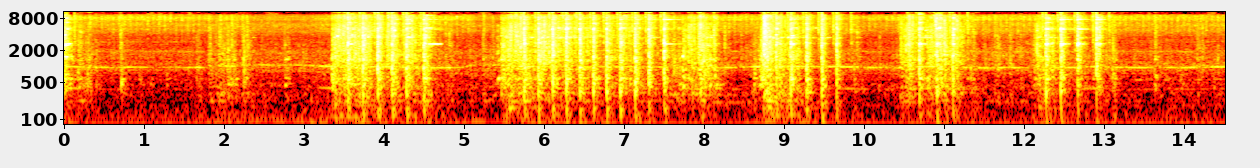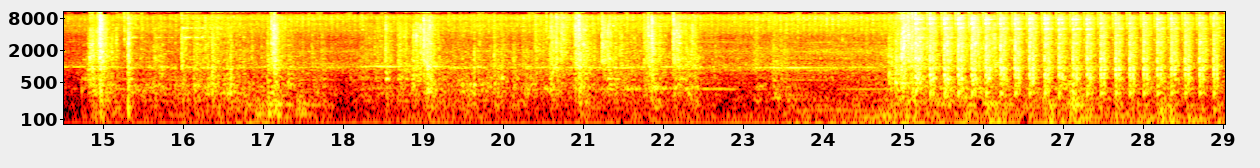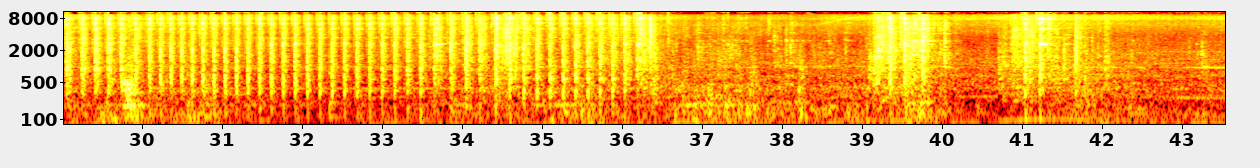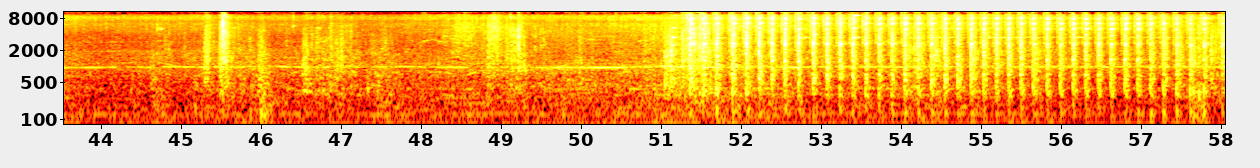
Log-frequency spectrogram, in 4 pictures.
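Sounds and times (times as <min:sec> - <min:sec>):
hydraulic breaker hammering rock: 0:00.0 - 0:00.8, 0:03.3 - 0:13.8, 0:14.7 - 0:42.2, 0:51.0 - 0:58.0
excavator engine running: 0:00.0 - 0:58.0.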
